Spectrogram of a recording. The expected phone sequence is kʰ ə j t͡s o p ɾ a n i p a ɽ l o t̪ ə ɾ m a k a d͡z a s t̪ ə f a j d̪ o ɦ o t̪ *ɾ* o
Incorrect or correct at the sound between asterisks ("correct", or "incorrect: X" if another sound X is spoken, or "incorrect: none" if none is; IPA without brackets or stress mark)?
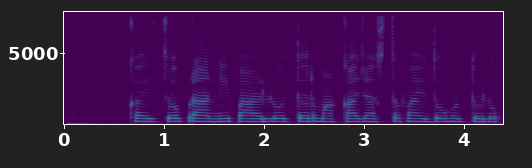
incorrect: l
